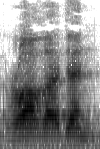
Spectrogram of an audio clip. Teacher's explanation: ராவும் உயர்த்துறது, கைனும் உயர்ந்து வரக்கூடிய எழுத்து தான். தால் தால் சாதாரண வரக்கூடிய எழுத்து. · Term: உயர்த்தக்கூடிய எழுத்து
